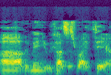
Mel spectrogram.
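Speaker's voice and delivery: ordinary delivery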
